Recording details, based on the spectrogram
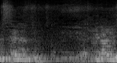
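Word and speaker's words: Eniton: anything can happen. Yes, her name is Anything.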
